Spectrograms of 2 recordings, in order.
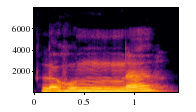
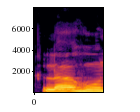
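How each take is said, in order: First: The word ends with a full na syllable. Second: The word ends abruptly on a bare n. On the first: "misalnya ini contohnya lahunna" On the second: "ketika disukunkan itu berubah menjadi lahun"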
